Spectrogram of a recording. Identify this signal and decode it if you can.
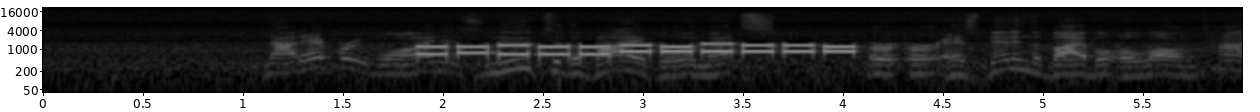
DTMF, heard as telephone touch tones, dialled by machine, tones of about 150 ms. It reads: 14211879887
